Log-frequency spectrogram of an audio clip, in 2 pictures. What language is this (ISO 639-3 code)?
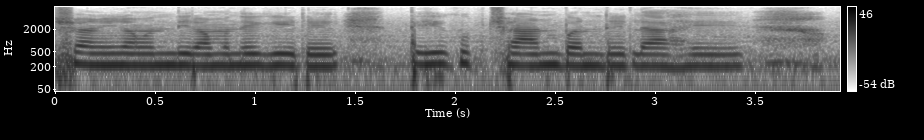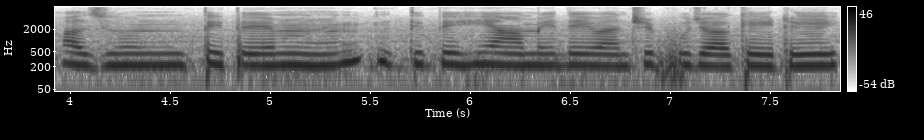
mar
